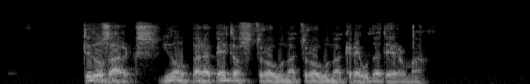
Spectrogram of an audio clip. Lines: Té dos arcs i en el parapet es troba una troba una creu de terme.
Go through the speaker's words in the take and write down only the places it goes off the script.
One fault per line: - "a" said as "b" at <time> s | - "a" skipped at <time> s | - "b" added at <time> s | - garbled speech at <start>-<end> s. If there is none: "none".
none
